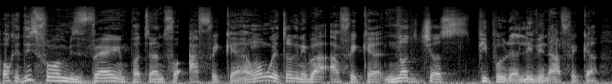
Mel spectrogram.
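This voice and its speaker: A man's voice: mid-range voice, lively intonation, fast, a little mellow. A man answering as a guest in an interview, speaking emphatically and repeating phrases for stress.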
